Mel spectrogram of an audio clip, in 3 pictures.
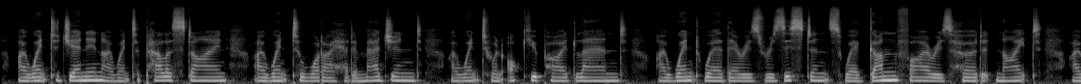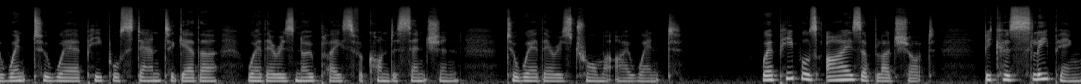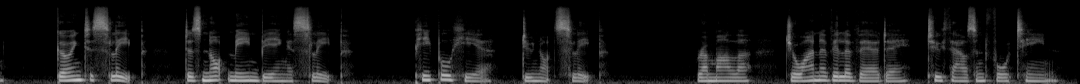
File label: Poema eng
